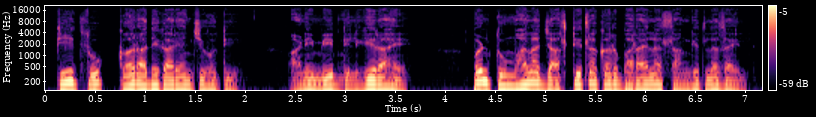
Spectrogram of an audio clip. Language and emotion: Marathi, sad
